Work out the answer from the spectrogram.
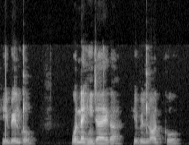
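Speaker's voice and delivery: usual speaking voice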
